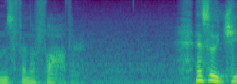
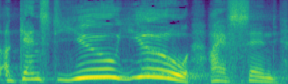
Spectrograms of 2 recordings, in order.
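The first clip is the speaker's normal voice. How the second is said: impassioned cry, loud and drawn out, then dropping; weeping repentance; 7 semitones higher, 7 dB louder, much slower than usual. Acted. King David praying in repentance, crying out loud and high. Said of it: "He's crying, he's weeping, he's repentant".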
